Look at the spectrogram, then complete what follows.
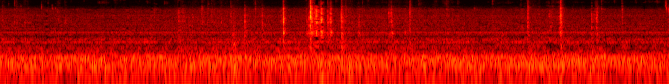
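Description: Light clicks and taps of a small loudspeaker and its plastic retaining ring being handled and pressed into a Stylophone's plastic case, with a short cluster of clicks about three seconds in and another single click near the end, over a steady low background hum.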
